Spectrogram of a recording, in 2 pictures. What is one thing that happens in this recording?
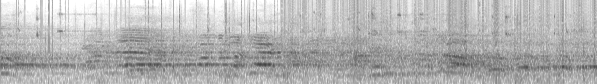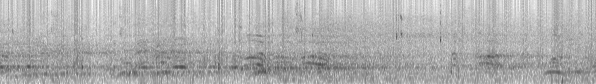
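Sports shoes squeak on a hard indoor floor.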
